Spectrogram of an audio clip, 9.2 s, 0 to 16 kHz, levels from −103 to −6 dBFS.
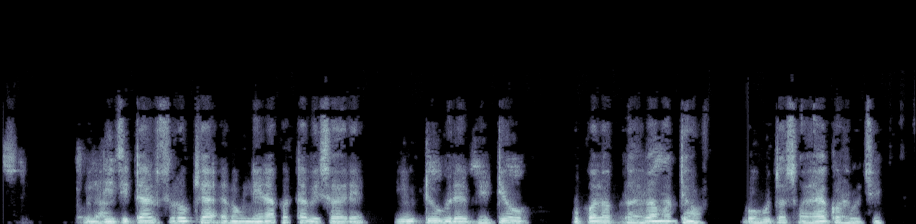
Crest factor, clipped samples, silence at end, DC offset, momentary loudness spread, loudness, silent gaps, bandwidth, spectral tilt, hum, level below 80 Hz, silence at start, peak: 18 dB; under 0.1%; 0.35 s; under 0.1%; 11 LU; -24 LUFS; none; 9.2 kHz; -6.5 dB/octave; none; -52 dBFS; 0.05 s; -4 dBFS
